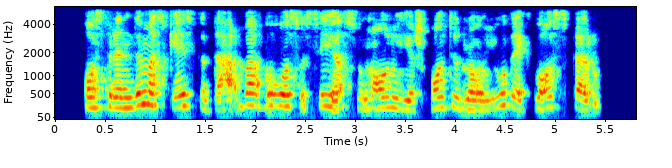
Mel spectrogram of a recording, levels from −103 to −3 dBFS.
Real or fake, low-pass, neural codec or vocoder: fake; 5.4 kHz; codec, 16 kHz, 4.8 kbps, FACodec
